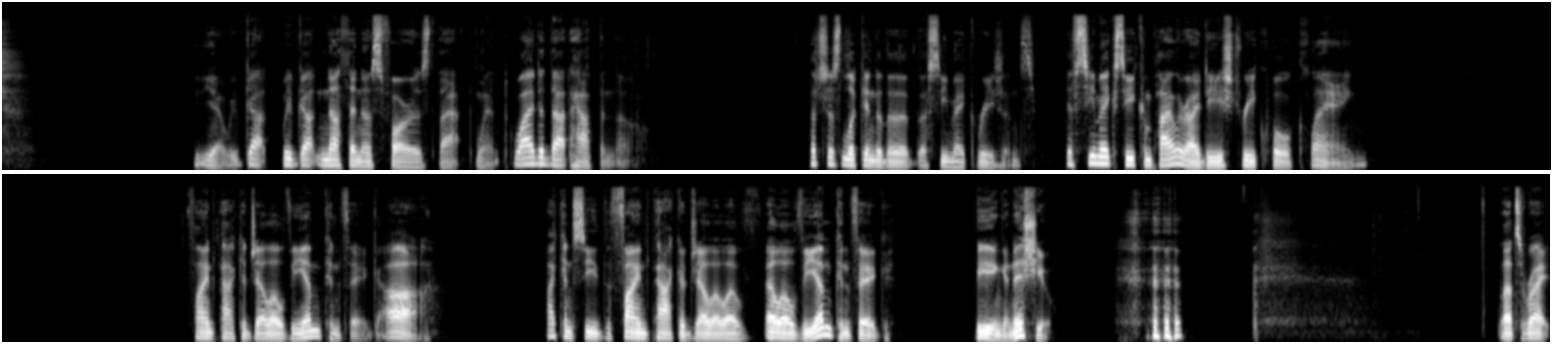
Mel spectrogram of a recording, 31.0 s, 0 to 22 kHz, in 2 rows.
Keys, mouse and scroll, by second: 4.8 ctrl+n, 5.1-5.8 scroll, 5.8 click, 6.5 alt+<, 7.4 ctrl+n, 7.4 ctrl+n, 7.9 ctrl+n, 8.4 ctrl+n, 8.4 ctrl+n, 8.5 ctrl+p, 8.8 ctrl+p, 8.9 ctrl+p, 9.1 ctrl+p, 9.2 ctrl+p, 9.6 ctrl+p, 10.3 ctrl+space, 10.7 ctrl+alt+f, 11.0 ctrl+alt+f, 17.2 ctrl+g, 17.3 ctrl+n, 17.4 ctrl+space, 17.9 ctrl+alt+b, 22.1 ctrl+alt+b, 26.7 ctrl+g, 29.1 ctrl+n, 29.2 ctrl+e, 29.4 ctrl+space, 29.9 ctrl+alt+b.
